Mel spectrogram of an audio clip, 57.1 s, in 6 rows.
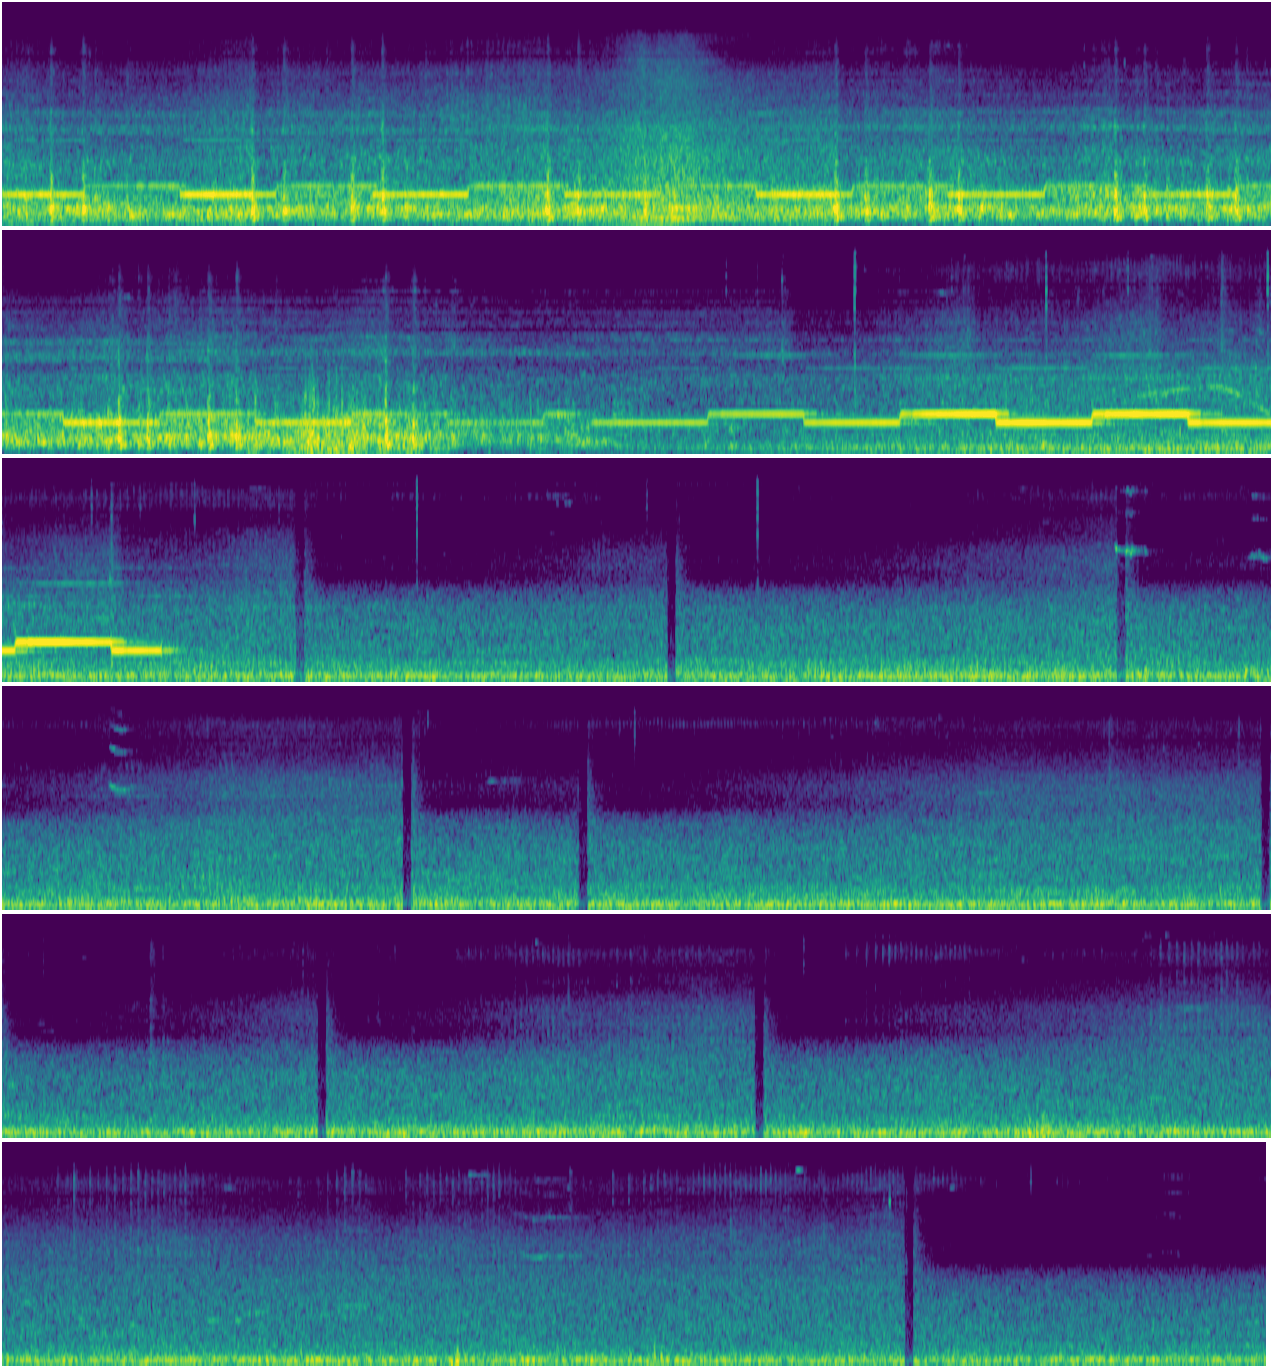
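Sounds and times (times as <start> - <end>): train rumbling over points: 0.0 - 21.3
two-tone train horn: 10.0 - 20.4.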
